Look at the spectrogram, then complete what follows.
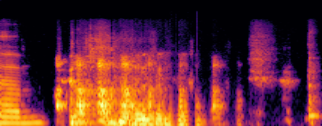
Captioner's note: laughter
